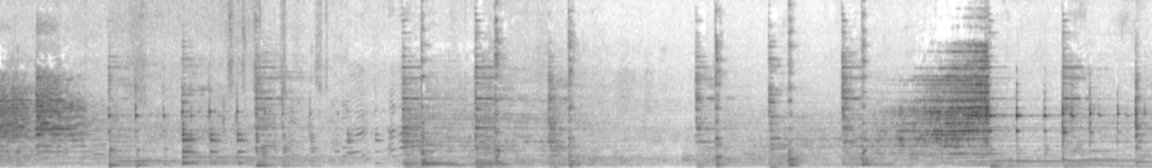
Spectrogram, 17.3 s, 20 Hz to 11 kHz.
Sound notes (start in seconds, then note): 6.8 # uplifting music #; 6.8 background chatter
